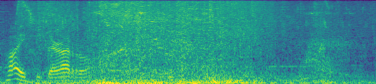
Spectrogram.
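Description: A fiery explosion roars.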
